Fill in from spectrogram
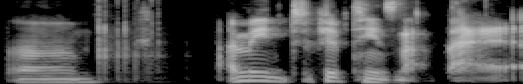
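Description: A man's voice: lowish voice, sing-song, slow, pushed and bright. A man playing a tabletop game, asking hesitant rules questions full of fillers. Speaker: player. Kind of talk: casual game chat.

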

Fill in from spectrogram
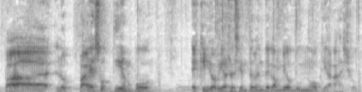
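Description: A young Puerto Rican man hosting a podcast, telling stories in a casual, animated way and often laughing. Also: lowish voice, normal speed, faint music behind. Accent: Puerto Rican Spanish. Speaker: podcast host. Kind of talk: casual storytelling chat.

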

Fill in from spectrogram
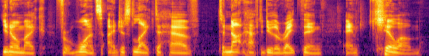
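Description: A man's voice: fairly even intonation, unhurried, a bit bright, dry recording. A man reading out a fan story, voicing a hot-headed male turtle brawler who grumbles that he wants to fight. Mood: grumbling. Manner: grumbling, low.

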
